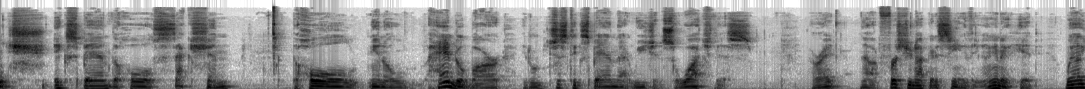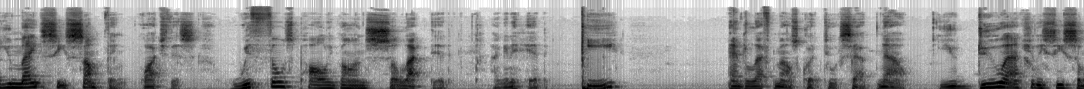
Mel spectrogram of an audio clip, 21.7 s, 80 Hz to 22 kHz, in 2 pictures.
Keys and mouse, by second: 16.6 e.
